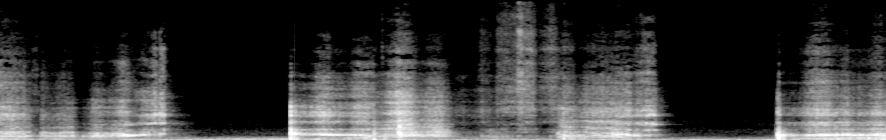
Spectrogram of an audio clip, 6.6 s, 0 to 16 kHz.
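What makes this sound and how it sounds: Long nails scratch and tap the outer wall of a stack of medium-sized, nested, striped wooden bowls that are hollow and empty. Bursts of dry, raspy scratching with a hollow, woody ring near 740 Hz alternate with short pauses, and three sharp taps stand out above the rubbing.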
